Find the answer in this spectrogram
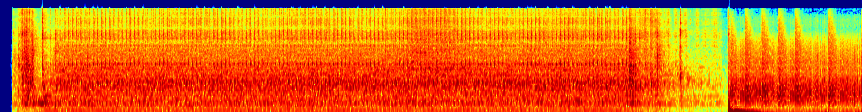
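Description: Intro sound effect for a production logo: a dense, steady whirring noise over a low hum, fading out about six and a half seconds in. Then a sudden heavy bass hit, and a quick regular beat begins.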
